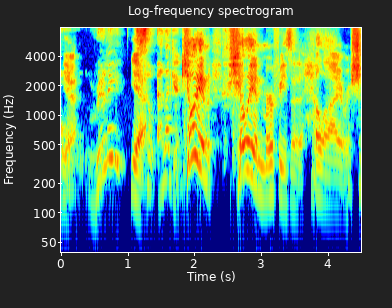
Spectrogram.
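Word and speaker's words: Cillian: you say his name did you say sicilian murphy it's killian murphy killian are you me yeah it's killian it's not silly murphy my life no i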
